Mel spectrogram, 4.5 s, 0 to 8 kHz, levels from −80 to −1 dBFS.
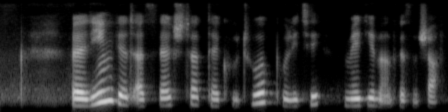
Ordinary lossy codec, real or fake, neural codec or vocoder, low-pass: none; fake; codec, 24 kHz, 0.9 kbps, WavTokenizer, large speech release; 7.2 kHz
